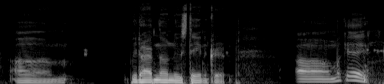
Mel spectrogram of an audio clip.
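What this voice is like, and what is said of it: Put-on radio announcer voice. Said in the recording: “This is my radio voice.”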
